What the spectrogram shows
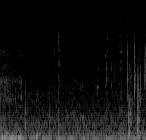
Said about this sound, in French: Prendre une petite gorgée d'eau.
